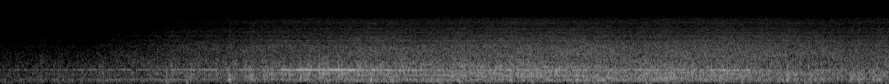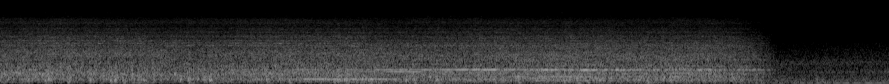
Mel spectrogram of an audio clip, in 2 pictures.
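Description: Electric train passing along the platform: rail and wheel noise builds over the first few seconds, then holds steady with a faint whining tone, and cuts off abruptly near the end.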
